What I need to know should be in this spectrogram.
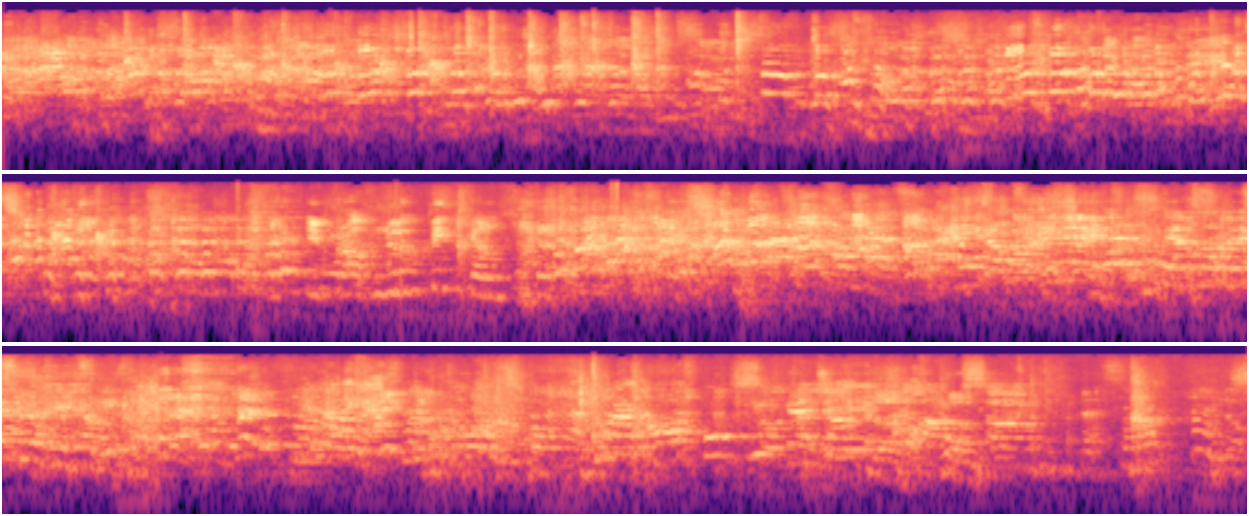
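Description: A crowd of men and women chatter and laugh loudly in a room.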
